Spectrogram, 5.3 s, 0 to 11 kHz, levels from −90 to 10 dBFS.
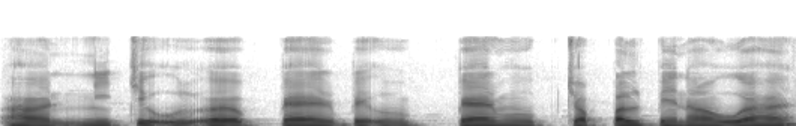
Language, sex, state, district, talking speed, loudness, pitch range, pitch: Hindi, male, Bihar, Patna, 125 wpm, -17 LUFS, 145-155 Hz, 150 Hz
